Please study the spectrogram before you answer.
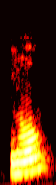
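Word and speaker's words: nom: নামকে বলে কি বলে নো দু ফামি নো দু ফামি এটা নম হবে না নো এম উচ্চারণ করতে পারবেন না নো দু ফামি তাইলে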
